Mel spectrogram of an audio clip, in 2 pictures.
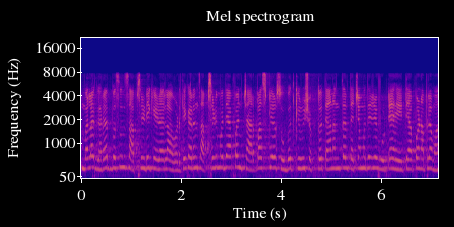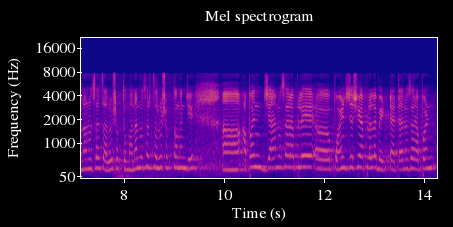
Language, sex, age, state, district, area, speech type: Marathi, female, 30-45, Maharashtra, Nagpur, urban, spontaneous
